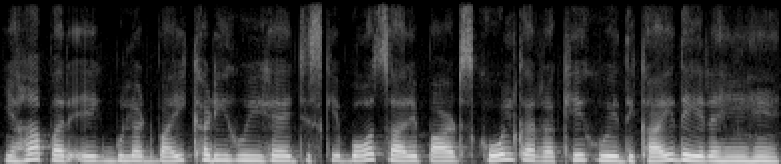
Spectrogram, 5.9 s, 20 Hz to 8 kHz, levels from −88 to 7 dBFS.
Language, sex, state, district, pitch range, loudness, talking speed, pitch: Hindi, male, Rajasthan, Jaipur, 220-240 Hz, -14 LUFS, 205 wpm, 230 Hz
